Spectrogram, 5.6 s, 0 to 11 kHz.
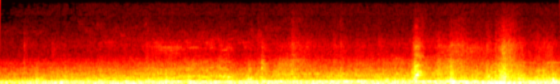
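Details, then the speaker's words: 2013 Sunnybrook Raven 3250RE trailer slide-out moving in or out: steady electric motor drone with faint whine; grinding-like sound at full travel is normal slide mechanism, not damage. "as these get all the way in or all the way out sometimes you will hear what sounds like a grinding noise that's just a slide mechanism saying i'm in all the way let go of the button it's not hurting"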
